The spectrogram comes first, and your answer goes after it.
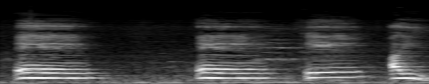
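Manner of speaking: ए repeated, then आई, open mouth without the tongue touching; vowel demo. Shown as a demonstration. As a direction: sound ए and आई freely, nothing touching. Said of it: "जीभ वगैरह कहीं touch नहीं हो रही".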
